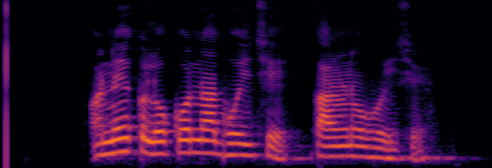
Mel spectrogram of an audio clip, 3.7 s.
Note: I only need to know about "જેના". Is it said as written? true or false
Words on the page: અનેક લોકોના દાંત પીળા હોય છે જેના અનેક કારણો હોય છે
false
